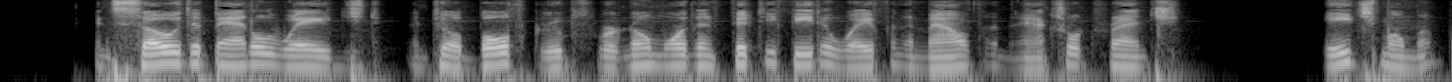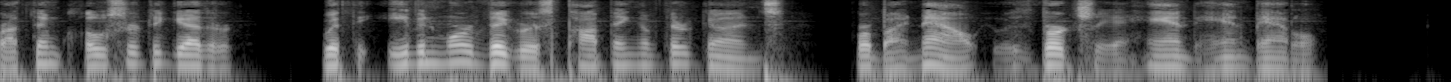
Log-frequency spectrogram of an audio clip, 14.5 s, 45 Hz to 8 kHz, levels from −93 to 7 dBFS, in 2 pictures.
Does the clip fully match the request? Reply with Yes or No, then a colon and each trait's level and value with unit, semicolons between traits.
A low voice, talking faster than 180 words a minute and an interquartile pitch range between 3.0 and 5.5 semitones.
Yes: low, 120 Hz; average, 200 wpm; average, 3.6 semitones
